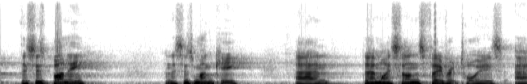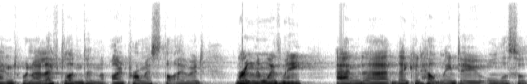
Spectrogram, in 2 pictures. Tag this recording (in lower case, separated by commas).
speech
